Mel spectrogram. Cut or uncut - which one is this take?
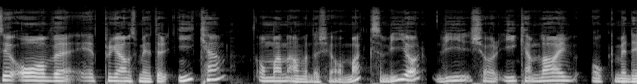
cut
